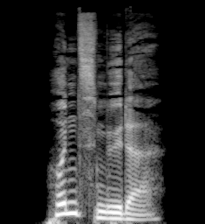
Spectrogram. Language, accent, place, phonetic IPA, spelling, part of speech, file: German, Germany, Berlin, [ˈhʊnt͡sˌmyːdɐ], hundsmüder, adjective, De-hundsmüder.ogg
- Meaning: inflection of hundsmüde: 1. strong/mixed nominative masculine singular 2. strong genitive/dative feminine singular 3. strong genitive plural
